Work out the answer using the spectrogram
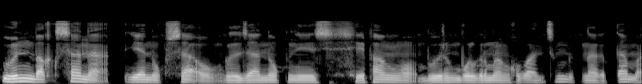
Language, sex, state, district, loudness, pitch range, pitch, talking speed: Garo, male, Meghalaya, South Garo Hills, -18 LUFS, 95-110 Hz, 100 Hz, 110 wpm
